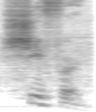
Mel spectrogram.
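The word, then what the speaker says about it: Schäfer: want to say that let me pronounce his name correctly because he has a German last name Thomas shivered 54 years old was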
